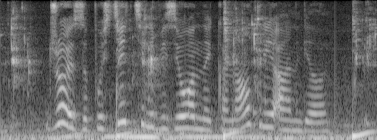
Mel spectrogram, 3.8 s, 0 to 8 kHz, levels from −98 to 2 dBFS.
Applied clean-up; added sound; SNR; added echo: none; Splash, splatter; -3 dB; none.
